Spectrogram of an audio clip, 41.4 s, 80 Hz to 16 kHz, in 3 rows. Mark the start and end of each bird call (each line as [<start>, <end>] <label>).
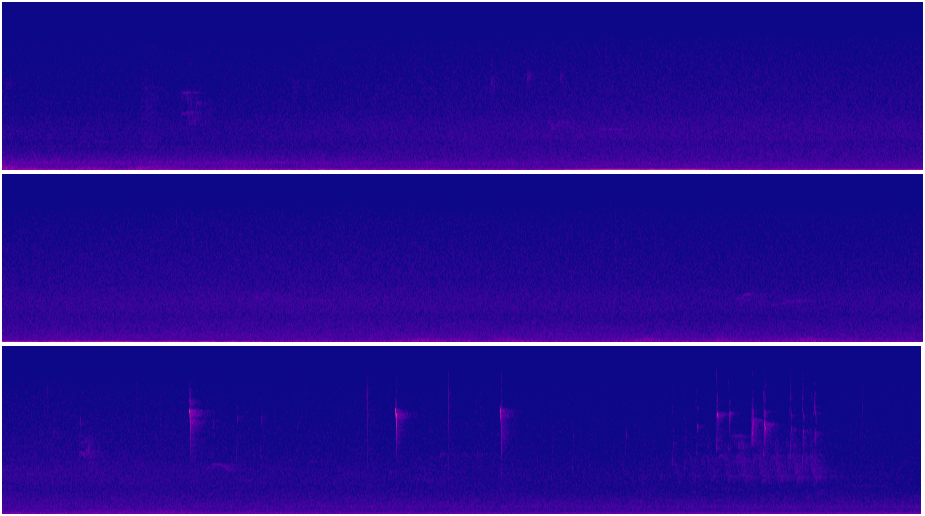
[2.50, 3.20] American Robin (Turdus migratorius)
[7.80, 9.60] Eastern Wood-Pewee (Contopus virens)
[24.70, 26.20] Eastern Wood-Pewee (Contopus virens)
[28.70, 29.20] American Robin (Turdus migratorius)
[30.30, 35.40] Ovenbird (Seiurus aurocapilla)
[37.20, 40.50] Ovenbird (Seiurus aurocapilla)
